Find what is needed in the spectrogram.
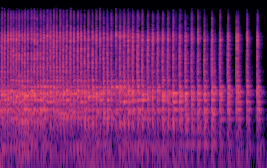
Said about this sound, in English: That's the spinning wheel on a game show. No one knows where it's going to land.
